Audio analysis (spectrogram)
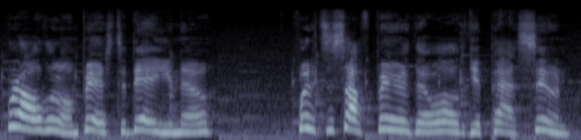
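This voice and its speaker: A woman's voice: sits high, quick pace, close to an everyday voice. A woman voicing a cheerful, reassuring teenage girl club leader in a visual novel, friendly and encouraging. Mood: welcoming. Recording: game music under the voice.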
